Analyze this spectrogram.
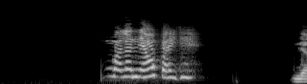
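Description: A woman speaks briefly and anxiously.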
